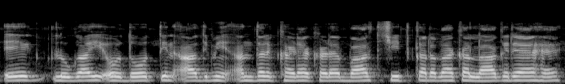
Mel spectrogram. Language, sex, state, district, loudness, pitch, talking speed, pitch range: Marwari, male, Rajasthan, Nagaur, -15 LUFS, 180 Hz, 160 wpm, 175-185 Hz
